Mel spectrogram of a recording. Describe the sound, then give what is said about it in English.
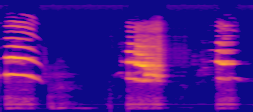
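A kitten on a kitten cam meows three times, short, high-pitched cries separated by pauses of silence, clear with no talking underneath. “there is a kitten cam set up.”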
